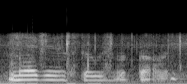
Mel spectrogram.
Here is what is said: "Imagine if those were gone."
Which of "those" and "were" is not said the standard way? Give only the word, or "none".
none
